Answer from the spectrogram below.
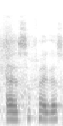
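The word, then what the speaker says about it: oesophagus: cavity food pipe और एसो फगस व साइलेंट है इसमें तो एसो फगस बोलेंगे इसे स्टमक स्मल इंटेस्टाइन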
